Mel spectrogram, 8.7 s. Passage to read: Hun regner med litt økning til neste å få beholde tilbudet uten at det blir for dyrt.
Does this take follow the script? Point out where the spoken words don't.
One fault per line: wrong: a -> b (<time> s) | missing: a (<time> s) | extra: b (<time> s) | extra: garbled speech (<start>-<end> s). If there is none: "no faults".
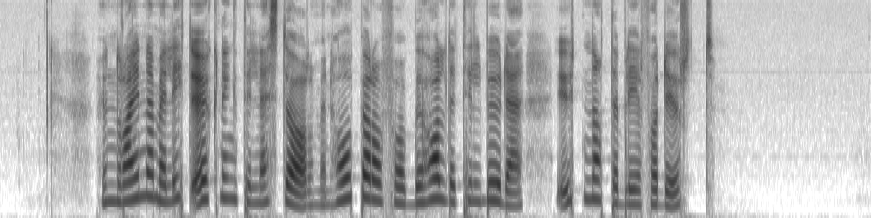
extra: år men håper (3.0 s)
